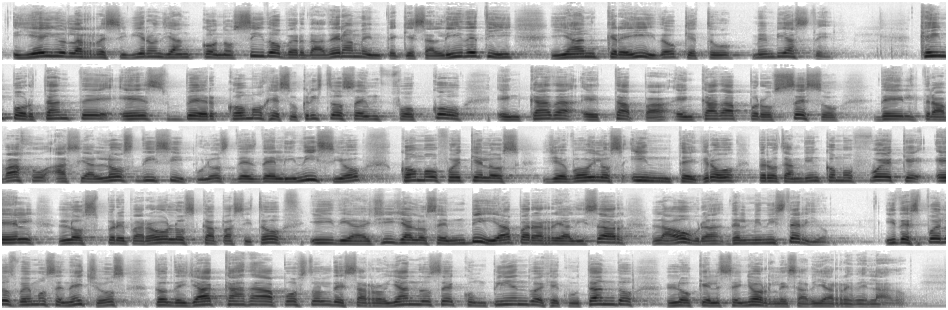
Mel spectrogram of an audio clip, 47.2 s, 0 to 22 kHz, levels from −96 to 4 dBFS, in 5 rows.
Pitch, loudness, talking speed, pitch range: 165 Hz, -19 LUFS, 115 wpm, 145-185 Hz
